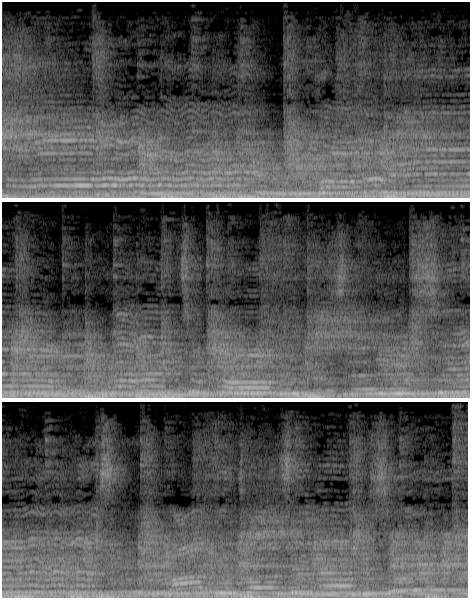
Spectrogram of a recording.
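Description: Live band playing a song: a woman singing a melody with vibrato over electric guitar and a drum kit.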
